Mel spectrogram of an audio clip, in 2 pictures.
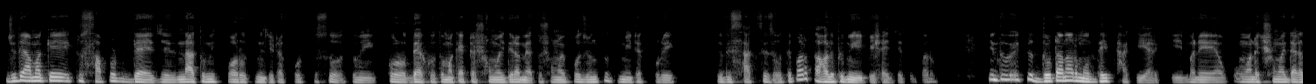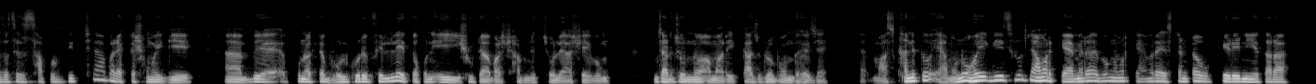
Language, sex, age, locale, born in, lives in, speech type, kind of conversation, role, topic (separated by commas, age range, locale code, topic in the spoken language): Bengali, male, 35-39, bn-BD, Bangladesh, Bangladesh, conversation, advice, user, সৃজনশীল কাজ প্রকাশ করতে গিয়ে সমালোচনার ভয়ে আপনি কি কখনও স্থবির হয়ে পড়েছেন?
